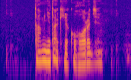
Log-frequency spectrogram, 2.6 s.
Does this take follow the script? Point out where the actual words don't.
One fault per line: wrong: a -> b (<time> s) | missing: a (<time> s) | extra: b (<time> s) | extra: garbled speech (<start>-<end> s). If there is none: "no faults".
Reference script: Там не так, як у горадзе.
no faults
